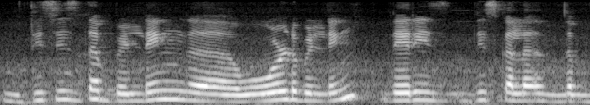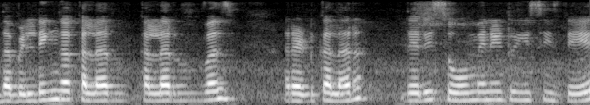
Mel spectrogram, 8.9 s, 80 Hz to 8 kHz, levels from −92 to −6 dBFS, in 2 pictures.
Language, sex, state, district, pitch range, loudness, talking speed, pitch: English, female, Odisha, Nuapada, 205-235 Hz, -16 LUFS, 170 wpm, 215 Hz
